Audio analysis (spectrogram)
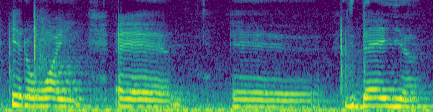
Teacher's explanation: Nós temos ditongos abertos, por exemplo, ei e oi, que eles eram acentuados quando abertos em qualquer palavra.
